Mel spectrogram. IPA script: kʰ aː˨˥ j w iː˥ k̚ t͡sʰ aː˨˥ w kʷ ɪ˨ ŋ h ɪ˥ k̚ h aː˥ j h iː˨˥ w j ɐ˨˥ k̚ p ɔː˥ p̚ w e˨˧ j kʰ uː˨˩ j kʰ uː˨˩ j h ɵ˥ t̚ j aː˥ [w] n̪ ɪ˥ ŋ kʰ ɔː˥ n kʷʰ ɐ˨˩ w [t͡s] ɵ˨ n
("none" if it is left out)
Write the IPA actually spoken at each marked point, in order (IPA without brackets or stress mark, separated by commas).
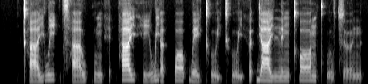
j, t͡s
